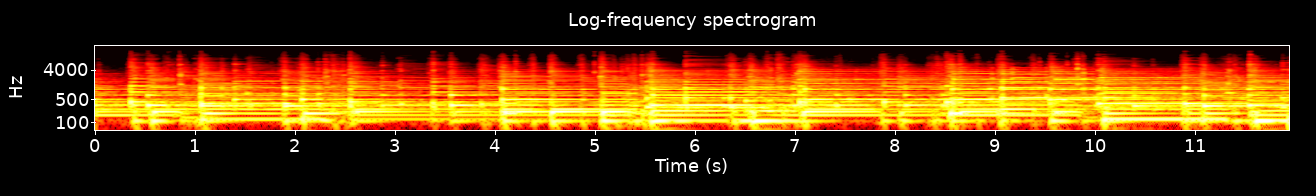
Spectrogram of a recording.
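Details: Lively plucked-string bluegrass music, mandolin or banjo over guitar, played steadily throughout with no animal voices heard.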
